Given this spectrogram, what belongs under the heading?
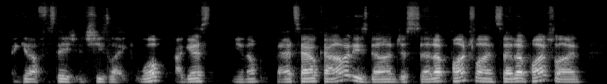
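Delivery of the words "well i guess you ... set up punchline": said with a slight touch of sarcasm. Retelling what a woman said after your open mic set, mock slightly sarcastic remark. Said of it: "in a little bit sarcastic".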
